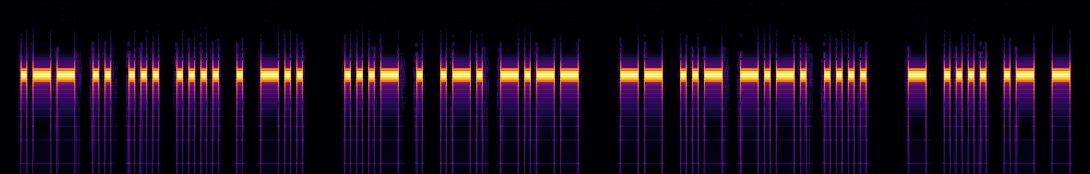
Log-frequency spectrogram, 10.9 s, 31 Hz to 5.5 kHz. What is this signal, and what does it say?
Morse code, heard as a keyed tone, about 20 wpm, 600 Hz. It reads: WISHED VERY MUCH THAT
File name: cw-books / winnie-the-pooh / winnie-20wpm-page-0023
